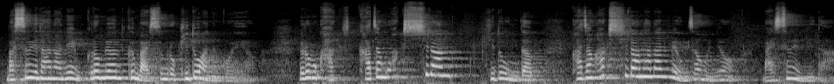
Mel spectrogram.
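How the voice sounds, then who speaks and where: A middle-aged woman, a pastor's wife, giving a church parenting lecture and acting out family stories with lively quoted voices. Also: sits high, fast talker, echoey room. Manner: animated, acts out her child's and her own quoted lines. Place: church hall.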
